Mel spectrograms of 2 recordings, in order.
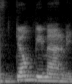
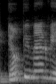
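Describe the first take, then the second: First: Said in the usual way. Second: "Don't be mad at me" pitched much higher as a pleading whine; whiny mock plea. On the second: Shown as a demonstration. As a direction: mimic a child begging to be let off.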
